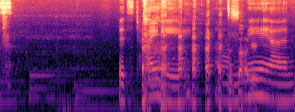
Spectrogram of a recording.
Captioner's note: laughs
